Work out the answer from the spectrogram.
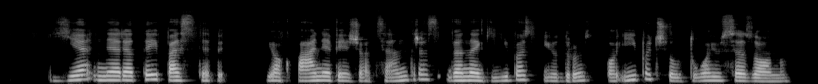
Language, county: Lithuanian, Alytus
